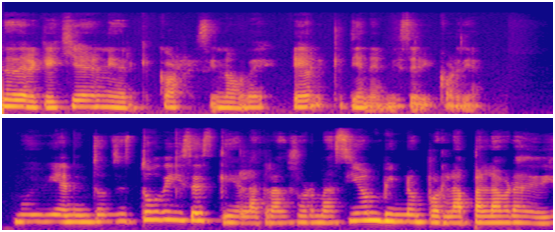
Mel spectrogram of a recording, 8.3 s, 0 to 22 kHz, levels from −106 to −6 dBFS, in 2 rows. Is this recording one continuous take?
yes; 0 cuts

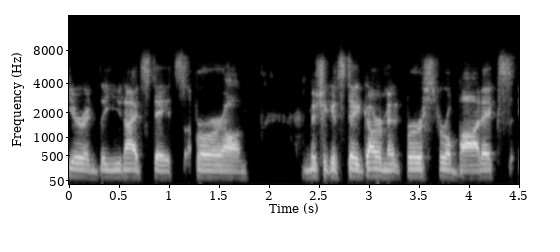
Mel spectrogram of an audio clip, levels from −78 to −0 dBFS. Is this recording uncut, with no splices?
no; 2 cuts; at 1.2 s, 3.3 s

